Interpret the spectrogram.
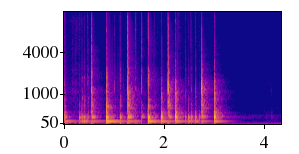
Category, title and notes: Music > Solo instrument
acoustic guitar tap 7
instrument, pretty, acosutic, strings, knock, chords, twang, solo, chord, string, slap, dissonant, riff, guitar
